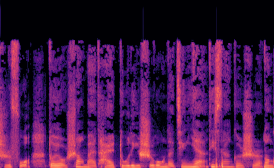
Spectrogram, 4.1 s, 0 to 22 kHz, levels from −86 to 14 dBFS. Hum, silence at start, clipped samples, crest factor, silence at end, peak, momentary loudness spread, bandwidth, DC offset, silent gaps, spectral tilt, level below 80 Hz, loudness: none; 0 s; under 0.1%; 14 dB; 0 s; 0 dBFS; 5 LU; 17 kHz; under 0.1%; none; -3.5 dB/octave; -56 dBFS; -14 LUFS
